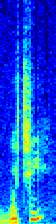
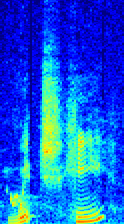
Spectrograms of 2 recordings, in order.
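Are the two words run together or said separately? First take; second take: run together; separately. First: The two words are run together quickly. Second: The two words are said separately and slowly. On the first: "pushed together to say witchy" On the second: "we have"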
